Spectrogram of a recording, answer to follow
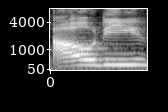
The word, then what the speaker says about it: Audi: it the right way audi right audi yeah not not that other audi i don't even know why you would pronounce it already it's not like odd why that doesn't make sense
